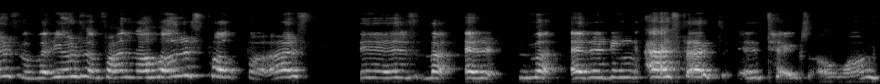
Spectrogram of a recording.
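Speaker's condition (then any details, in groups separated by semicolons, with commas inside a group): Cerebral palsy; speech issues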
